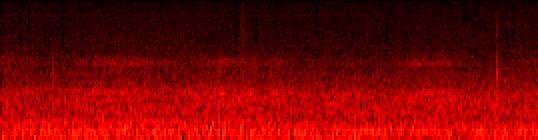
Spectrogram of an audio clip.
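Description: Outdoor ambience of distant engine noise: a steady low rumble with a hum over it that fades out about halfway through, and one faint click near the end.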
